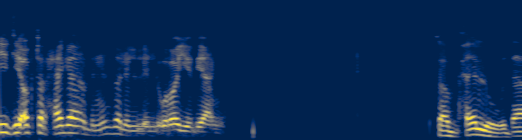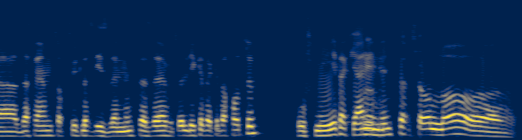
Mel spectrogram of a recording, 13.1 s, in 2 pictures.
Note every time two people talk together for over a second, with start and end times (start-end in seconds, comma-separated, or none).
none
